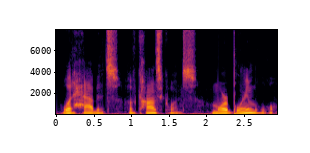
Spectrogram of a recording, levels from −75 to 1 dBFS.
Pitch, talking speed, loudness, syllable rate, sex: 140 Hz, 120 wpm, -17 LUFS, 4.8 syllables/s, male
